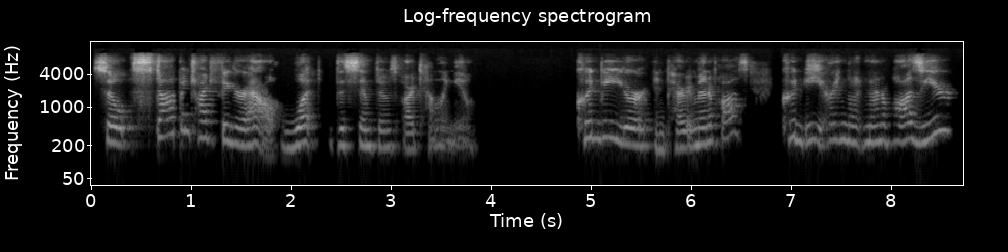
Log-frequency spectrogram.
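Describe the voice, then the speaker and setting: A woman's voice: on the high side, animated, normal speed. A woman, hosting a motivational solo podcast and speaking to listeners directly in an encouraging way. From United States. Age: 50s. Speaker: podcast host and menopause mentor.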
